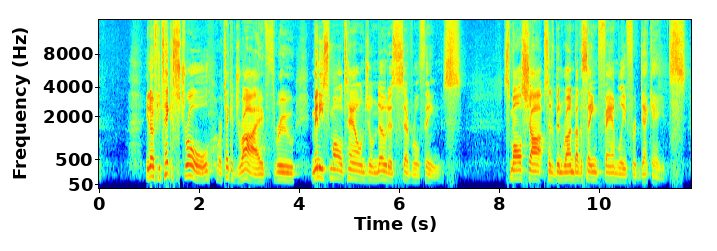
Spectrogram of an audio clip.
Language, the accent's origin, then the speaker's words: English; Shreveport, Louisiana, United States; That's the situation with my hometown. When I was growing up, Shreveport, Louisiana was the second largest city in Louisiana, just behind New Orleans. And in South Shreveport, where I grew up, there was a bit of an economic boom going on.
